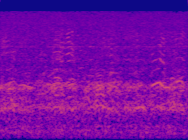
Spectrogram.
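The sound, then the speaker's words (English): A flock of birds honks continuously, a dense chorus of overlapping calls at a steady, fairly loud level, with no voices. “And the feathers are beautiful. I wonder if we shall have eggs from them soon. These birds are not really the biggest asset here now, is it?”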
